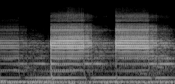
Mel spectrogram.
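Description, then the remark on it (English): A harsh electronic wake-up alarm buzzer blares in loud, regular pulses, two long bursts separated by a short gap, with a steady low hum underneath. No one speaks. “In fact, I think one of the most irritating alarms is this one right here.”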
